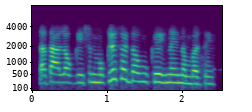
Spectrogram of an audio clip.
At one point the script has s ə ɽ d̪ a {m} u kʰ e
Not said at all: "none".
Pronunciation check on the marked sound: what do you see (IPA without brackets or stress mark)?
m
